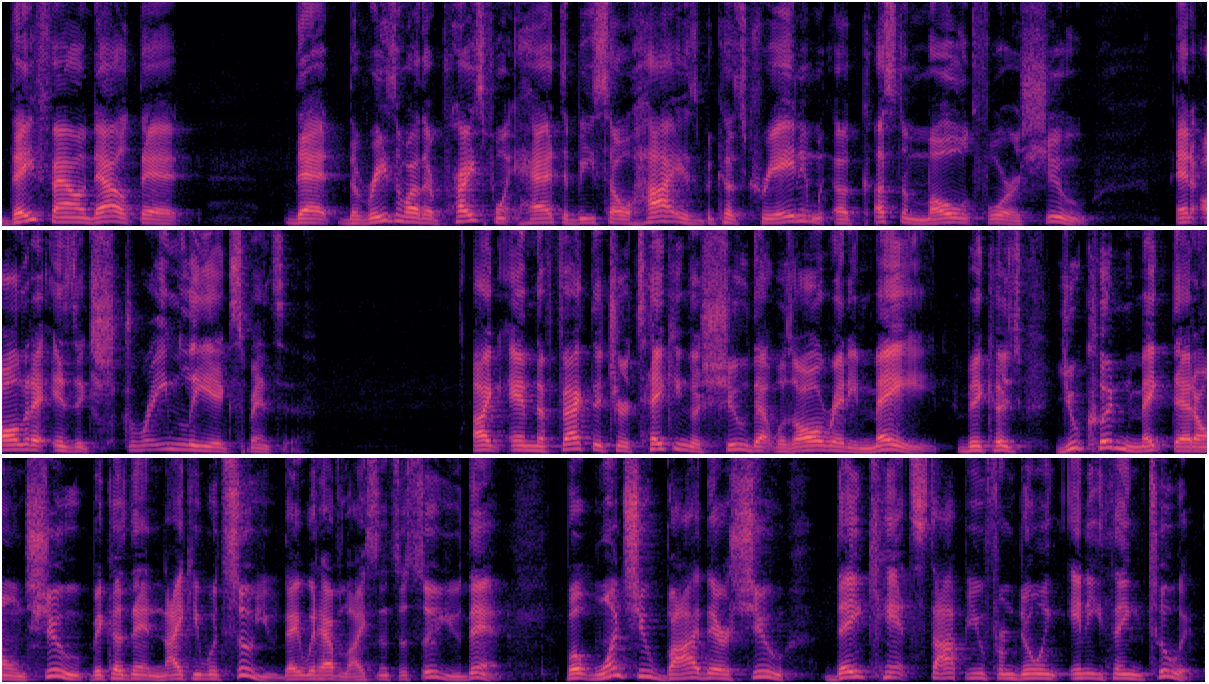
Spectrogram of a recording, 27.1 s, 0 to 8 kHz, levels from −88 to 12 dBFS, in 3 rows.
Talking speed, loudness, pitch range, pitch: 180 wpm, -27 LUFS, 140-175 Hz, 150 Hz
